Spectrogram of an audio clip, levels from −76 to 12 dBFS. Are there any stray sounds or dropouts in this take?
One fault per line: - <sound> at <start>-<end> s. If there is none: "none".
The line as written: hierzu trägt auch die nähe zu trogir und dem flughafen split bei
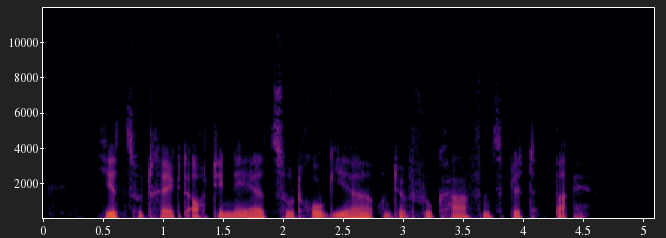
- dropout at 4.4-4.4 s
